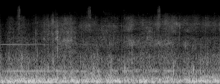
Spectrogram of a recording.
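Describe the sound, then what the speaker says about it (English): Continuous loud wind rumbles against the microphone on Beacon Hill at Harting Down, West Sussex, a steady low roar with faint tonal whines in the background. "It's quite windy, so I hope you can hear me okay."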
